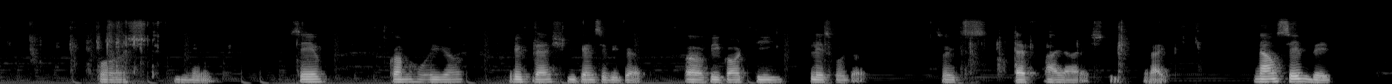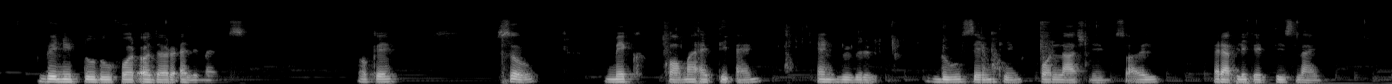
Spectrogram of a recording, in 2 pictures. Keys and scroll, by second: 0.0-1.6 typing, 1.9 ctrl+s, 9.9 BackSpace, 10.2 i, 10.8 ctrl+s, 11.7 End, 20.5 ,, 21.5 Return, 22.6 shift+', 23.6 BackSpace, 24.1 Right.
